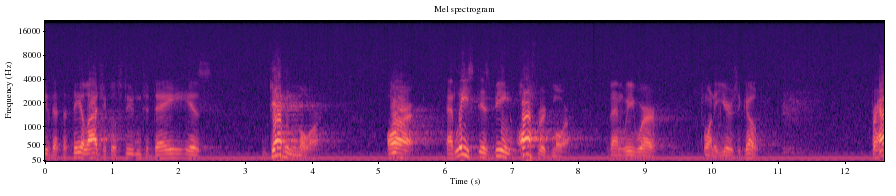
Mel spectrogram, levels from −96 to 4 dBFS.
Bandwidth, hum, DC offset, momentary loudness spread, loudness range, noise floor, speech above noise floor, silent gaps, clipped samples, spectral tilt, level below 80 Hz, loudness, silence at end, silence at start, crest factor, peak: over 20 kHz; none; under 0.1%; 24 LU; 8 LU; -45 dBFS; 19 dB; none; under 0.1%; -6.5 dB/octave; -52 dBFS; -26 LUFS; 0 s; 0 s; 18 dB; -8 dBFS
